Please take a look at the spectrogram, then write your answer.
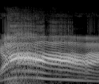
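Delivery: long, loud, drawn-out cry; imitated swell. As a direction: belt out a dramatic "ah". Dramatic swell after love declaration.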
